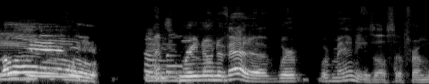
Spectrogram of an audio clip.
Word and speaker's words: Nevada: We live in Sparks and we teach in Sparks, but nobody knows exactly where that is unless you're from Nevada, which is the correct way to say it.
